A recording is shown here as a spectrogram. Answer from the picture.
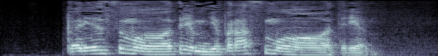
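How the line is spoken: Chuckling. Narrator (Russian): хохотнул парень в красном балахоне

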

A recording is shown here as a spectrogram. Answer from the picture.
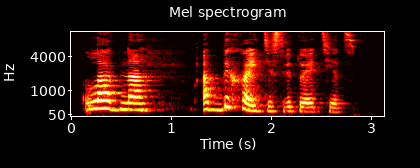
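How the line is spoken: Sighing. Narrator (Russian): Вздохнула я

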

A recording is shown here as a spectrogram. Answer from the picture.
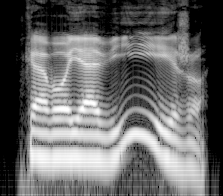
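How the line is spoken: Sugary sing-song voice. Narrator (Russian): елейным голосом пропела Анастасия

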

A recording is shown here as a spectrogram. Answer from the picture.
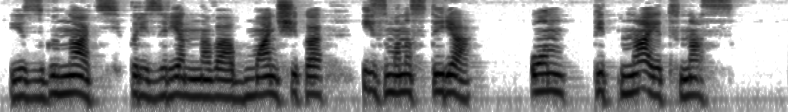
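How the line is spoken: Commanding. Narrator (Russian): он сказал повелительным голосом

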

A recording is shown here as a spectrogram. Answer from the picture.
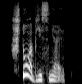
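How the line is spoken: Plain. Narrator (Russian): спросила Джорджи

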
